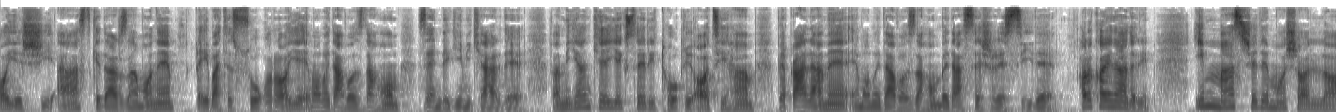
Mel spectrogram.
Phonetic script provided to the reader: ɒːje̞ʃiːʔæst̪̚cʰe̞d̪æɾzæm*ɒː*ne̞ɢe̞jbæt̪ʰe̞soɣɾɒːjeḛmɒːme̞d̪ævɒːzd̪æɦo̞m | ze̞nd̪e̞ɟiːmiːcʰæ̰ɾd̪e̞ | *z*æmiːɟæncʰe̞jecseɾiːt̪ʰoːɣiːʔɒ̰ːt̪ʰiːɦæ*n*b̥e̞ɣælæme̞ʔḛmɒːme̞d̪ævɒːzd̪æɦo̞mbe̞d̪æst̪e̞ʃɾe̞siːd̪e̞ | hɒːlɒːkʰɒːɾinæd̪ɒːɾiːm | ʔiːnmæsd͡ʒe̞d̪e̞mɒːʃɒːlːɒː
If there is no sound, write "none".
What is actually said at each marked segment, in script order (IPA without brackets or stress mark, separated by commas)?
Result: ɒː, v, m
